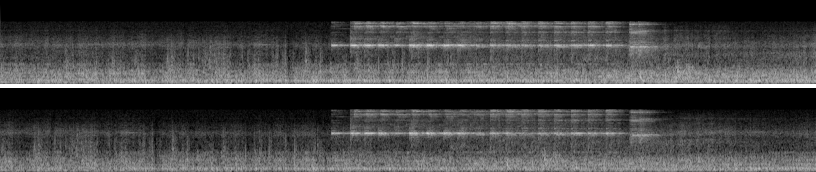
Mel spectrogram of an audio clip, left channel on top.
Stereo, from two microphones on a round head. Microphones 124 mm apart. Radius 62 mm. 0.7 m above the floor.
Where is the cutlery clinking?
5° right (ahead or behind), 2.0 m.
